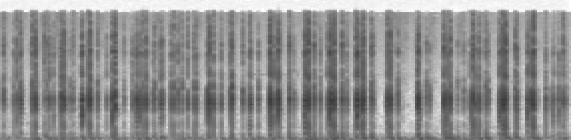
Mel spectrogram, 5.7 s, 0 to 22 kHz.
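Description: Fingertips tap and scratch the glass screen of a tablet in a blue silicone case, close to the mic. A rapid, uneven stream of short, dry clicks and taps centered around 1 kHz, each dying away instantly with no ring, mixed with soft scratchy friction.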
